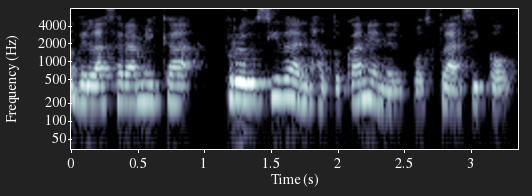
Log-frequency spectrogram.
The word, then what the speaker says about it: Jaltocán: Obviamente era Xaltocan en náhuatl, en el posclásico, pero la comunidad actual lo pronuncia Jaltocán, entonces yo hago igual.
